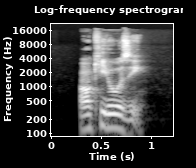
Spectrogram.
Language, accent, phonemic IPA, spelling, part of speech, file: French, France, /ɑ̃.ki.lo.ze/, ankylosé, verb / adjective, LL-Q150 (fra)-ankylosé.wav
- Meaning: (verb) past participle of ankyloser; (adjective) ankylosed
